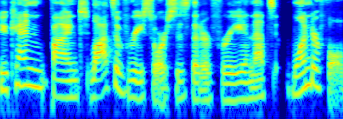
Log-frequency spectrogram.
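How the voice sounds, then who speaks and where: A woman with an ordinary speaking voice talks at a moderate pace with lively intonation, the sound dry and close with no echo. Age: 50s. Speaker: podcast host and former college professor turned entrepreneur. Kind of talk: casual interview conversation.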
